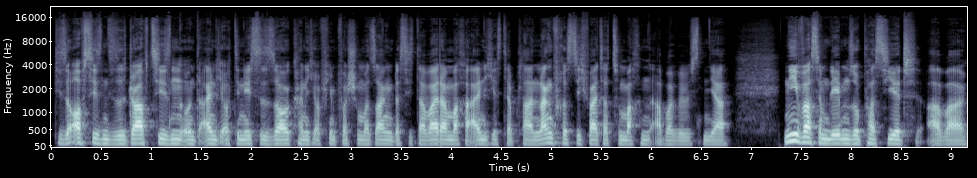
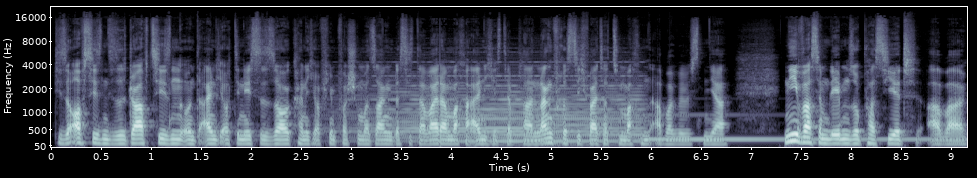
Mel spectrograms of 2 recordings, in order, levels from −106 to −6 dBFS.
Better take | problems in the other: first | background music; noticeable; from 3 s on; 10 dB below the speech

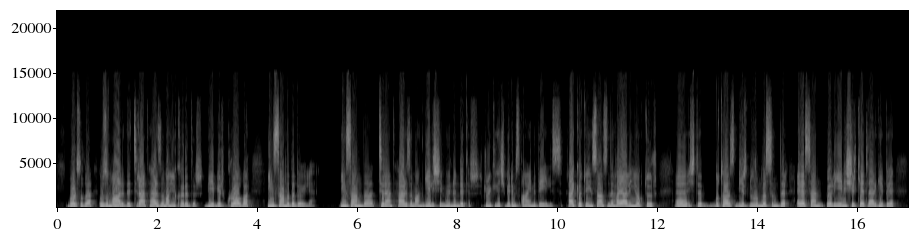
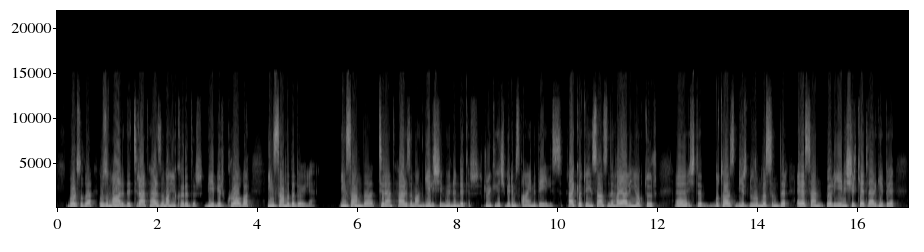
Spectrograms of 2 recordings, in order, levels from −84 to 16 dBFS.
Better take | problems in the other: neither | distortion; slight; 8% of the sound clipped; the same in both

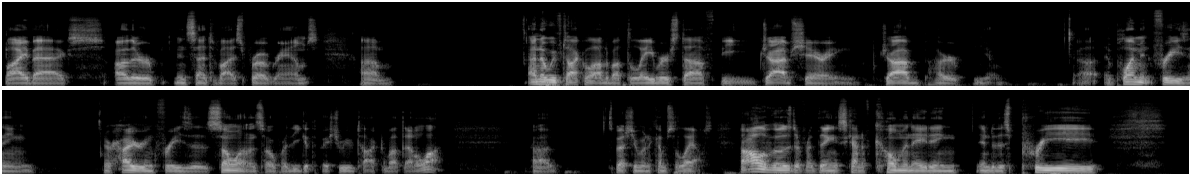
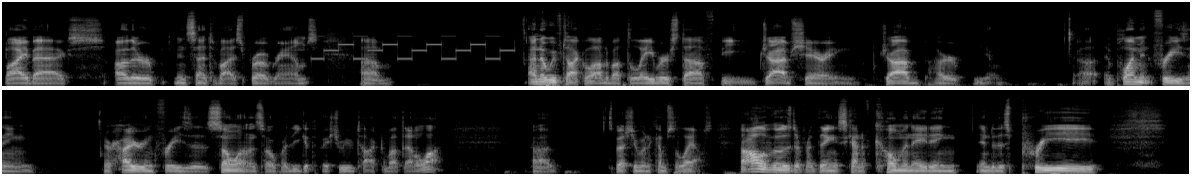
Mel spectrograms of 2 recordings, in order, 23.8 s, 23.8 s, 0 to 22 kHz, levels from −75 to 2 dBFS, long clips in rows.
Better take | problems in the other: first | phone ringing; faint; from 3 to 5 s; peak 15 dB below the speech

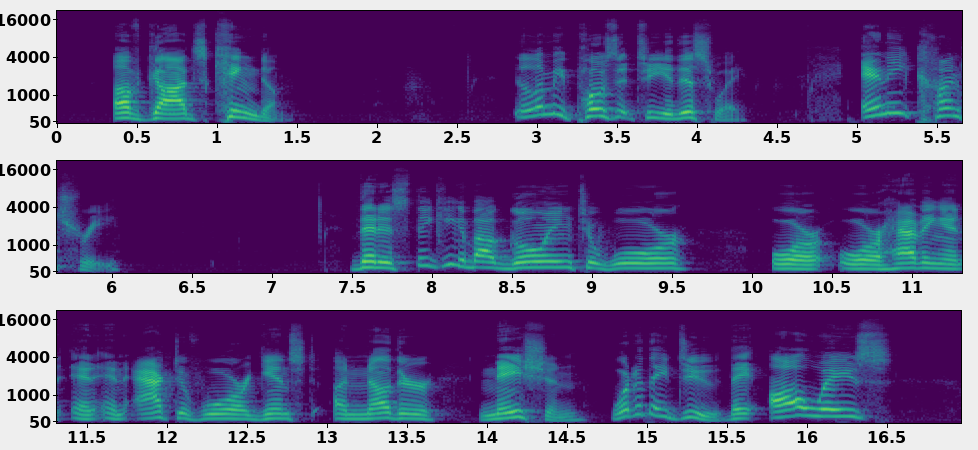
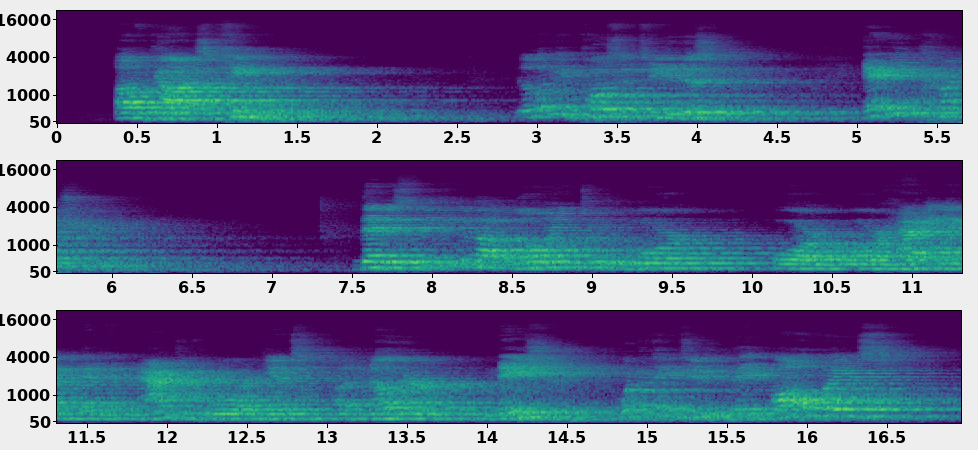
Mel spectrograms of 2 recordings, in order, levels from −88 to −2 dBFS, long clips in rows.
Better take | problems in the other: first | off-mic speech; far // room echo; strong; dies away in 2.5 s

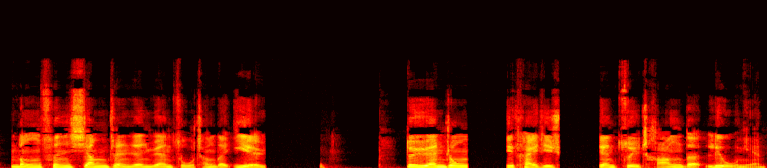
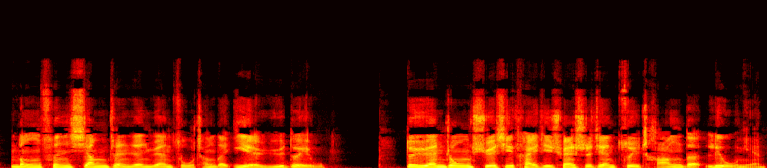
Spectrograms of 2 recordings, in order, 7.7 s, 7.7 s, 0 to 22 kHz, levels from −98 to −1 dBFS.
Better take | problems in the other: second | audio cutting out; at 2.5 s for 0.5 s, at 4.5 s and at 5.5 s

